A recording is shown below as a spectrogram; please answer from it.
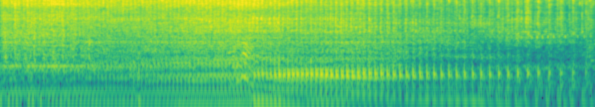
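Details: Honda snowblower with no drive: engine runs steadily while rhythmic clicking, about four a second, accompanies the drive hitching and skipping.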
